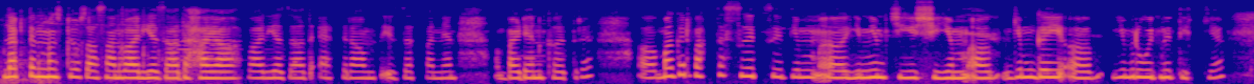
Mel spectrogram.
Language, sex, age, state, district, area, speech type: Kashmiri, female, 30-45, Jammu and Kashmir, Srinagar, urban, spontaneous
